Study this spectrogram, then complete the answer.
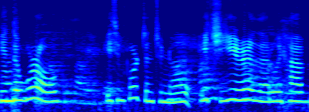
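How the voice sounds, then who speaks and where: A woman with a Mexican accent and a high voice, fairly slow pace and fairly even intonation, amid noticeable background noise. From Mexico. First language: Spanish. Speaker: thoracic surgeon. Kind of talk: conference talk. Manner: halting.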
